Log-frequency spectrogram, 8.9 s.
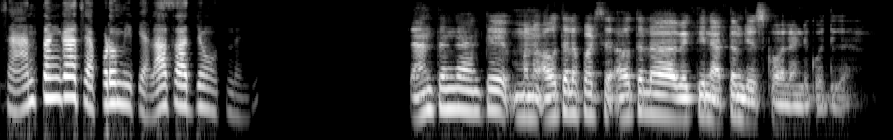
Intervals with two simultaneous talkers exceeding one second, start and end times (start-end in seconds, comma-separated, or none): none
